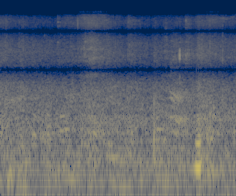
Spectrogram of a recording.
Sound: laughter

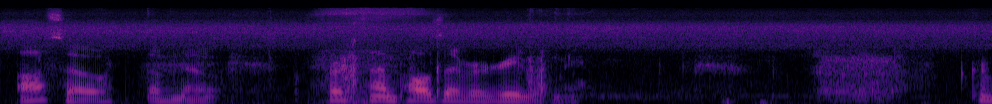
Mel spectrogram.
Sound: none

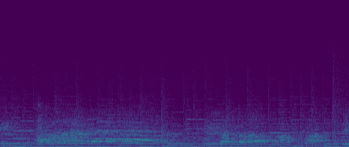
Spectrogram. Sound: kids cheering; kids chanting

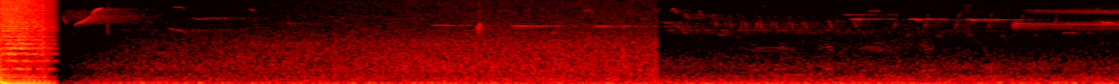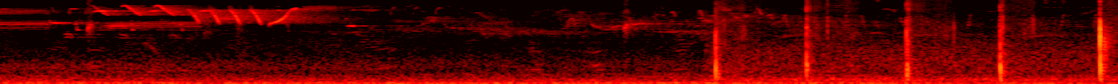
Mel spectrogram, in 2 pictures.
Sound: birds

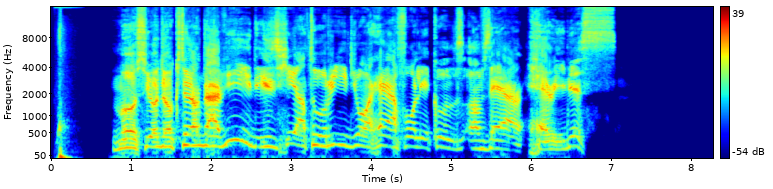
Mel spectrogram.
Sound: in a bad french accent

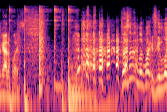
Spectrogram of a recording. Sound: laughter

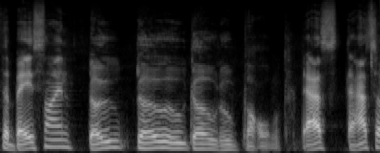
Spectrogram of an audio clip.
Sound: imitates bass guitar

